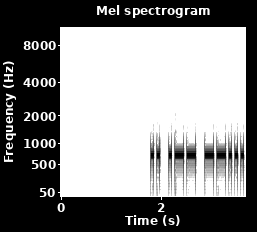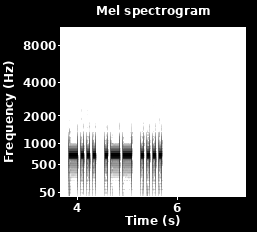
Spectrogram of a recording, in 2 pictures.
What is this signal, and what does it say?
Morse code, heard as a keyed tone, about 20 wpm, 700 Hz. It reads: IW7BWH
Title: DXCC-100 Call Signs - 6 Characters - Repeated 2x - 20wpm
